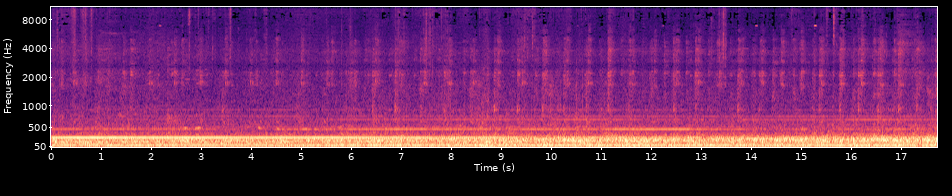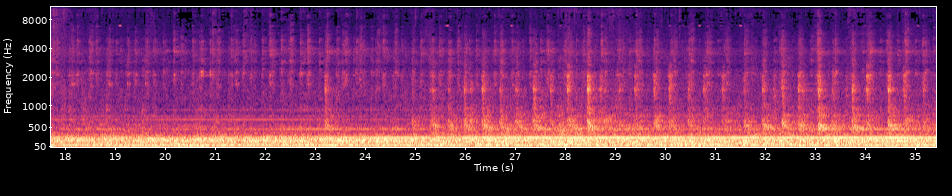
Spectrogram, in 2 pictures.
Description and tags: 140912-King-Harry-ferry-setting-off
King Harry ferry setting off and gathering speed. The ferry is pulled along chains which can be heard clinking.
field-recording, river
